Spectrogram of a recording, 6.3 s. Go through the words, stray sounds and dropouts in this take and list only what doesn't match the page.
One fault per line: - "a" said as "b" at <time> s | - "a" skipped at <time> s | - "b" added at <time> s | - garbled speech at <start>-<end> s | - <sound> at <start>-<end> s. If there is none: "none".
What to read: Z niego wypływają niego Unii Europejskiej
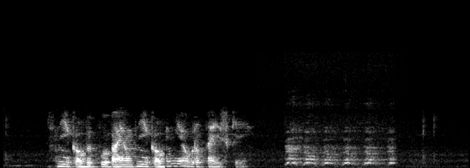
- bark at 3.8-5.3 s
